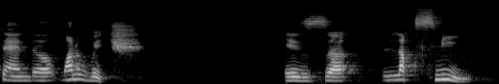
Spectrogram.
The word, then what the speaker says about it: Lakshmi: one of which is Laxmii. The pronunciation also about the film is wrong, spelling error maybe. The right to have a proper noun spelled the way they want, and so we have Lakshmi.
